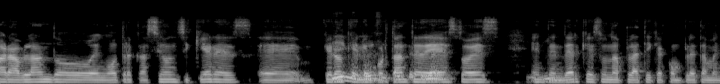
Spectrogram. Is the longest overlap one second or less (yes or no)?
no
